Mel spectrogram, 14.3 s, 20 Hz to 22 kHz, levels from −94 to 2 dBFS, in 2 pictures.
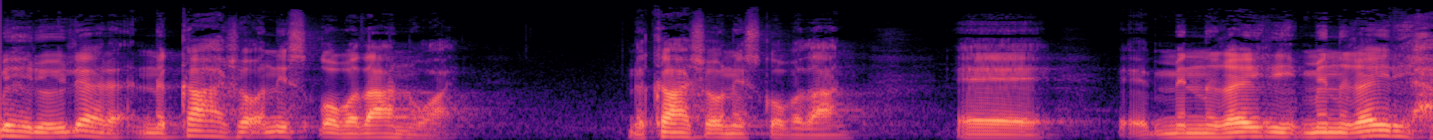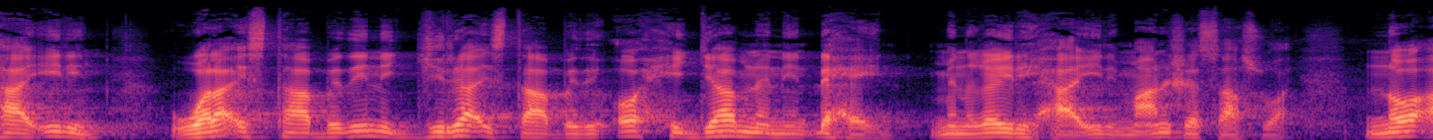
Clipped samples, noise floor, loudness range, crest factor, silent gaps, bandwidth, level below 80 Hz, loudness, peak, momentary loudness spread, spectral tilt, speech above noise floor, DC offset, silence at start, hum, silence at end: under 0.1%; -62 dBFS; 5 LU; 22 dB; none; 16.5 kHz; -68 dBFS; -22 LUFS; 0 dBFS; 12 LU; -4.5 dB/octave; 40 dB; under 0.1%; 0 s; none; 0 s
